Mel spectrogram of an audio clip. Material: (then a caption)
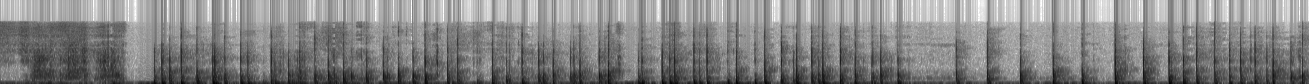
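Leather, rubber. A grey high-top sneaker with a leather or suede upper and a white perforated rubber toe and sole is held upright, hollow, and tapped and knocked on the toe area with fingertips and nails. A brief brushing texture opens the clip, then after a short pause comes a long run of rapid, dull, low thuds with quick decay and light clicky edges, varying in loudness throughout.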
